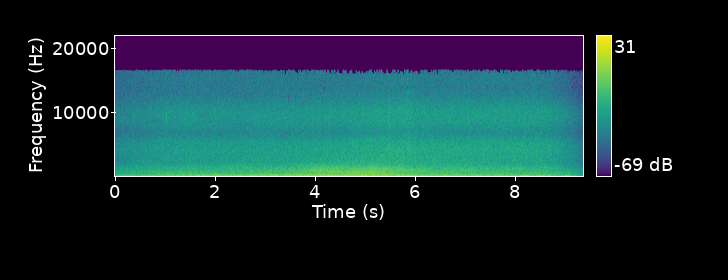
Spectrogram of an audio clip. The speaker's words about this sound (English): Even in the ridiculously bucolic French countryside where I spent the month of April, I couldn't get away from the deafening sound of cars.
